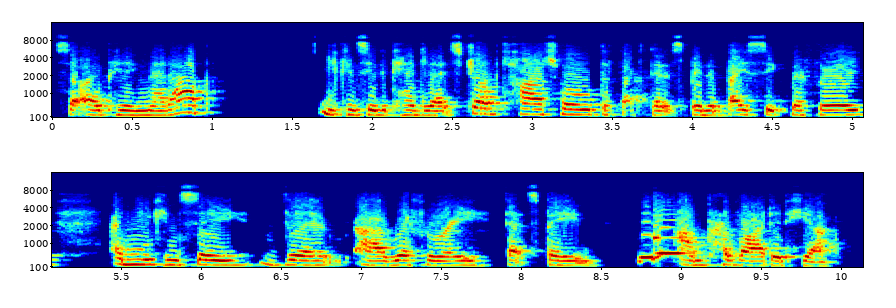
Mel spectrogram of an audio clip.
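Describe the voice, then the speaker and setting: A woman giving an informal narrated software tutorial, explaining things step by step as a company presenter. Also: on the low side, level tone, moderate pace, low-quality recording. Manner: instructional, step-by-step.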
